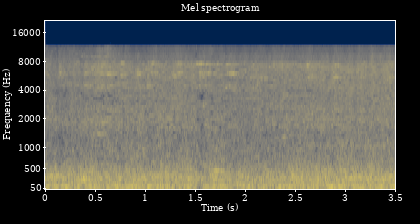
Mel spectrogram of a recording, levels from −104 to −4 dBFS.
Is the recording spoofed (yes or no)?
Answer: no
